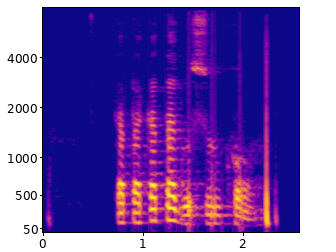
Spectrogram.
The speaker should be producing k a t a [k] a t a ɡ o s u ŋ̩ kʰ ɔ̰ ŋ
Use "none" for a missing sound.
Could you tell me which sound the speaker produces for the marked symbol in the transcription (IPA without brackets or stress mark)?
k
